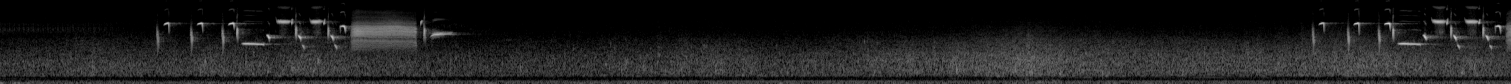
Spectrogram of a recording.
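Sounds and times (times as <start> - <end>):
song sparrow singing: 1.5 - 4.7, 13.0 - 15.0.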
